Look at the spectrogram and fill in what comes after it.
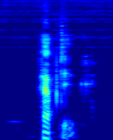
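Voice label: "haptic", Australian English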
